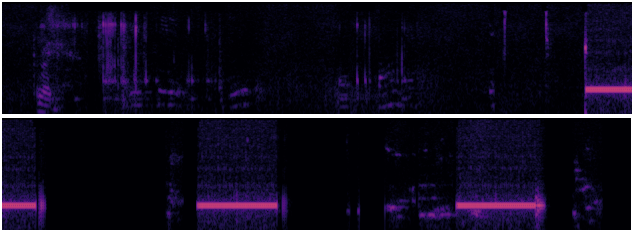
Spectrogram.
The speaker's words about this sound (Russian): С тендерным отделом сейчас переключу.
